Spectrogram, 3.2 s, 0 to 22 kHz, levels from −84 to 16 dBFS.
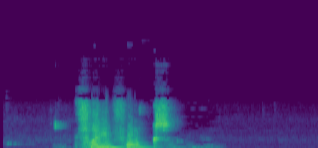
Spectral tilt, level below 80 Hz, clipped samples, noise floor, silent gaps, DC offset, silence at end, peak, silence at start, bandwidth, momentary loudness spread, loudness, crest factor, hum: -3.5 dB/octave; -56 dBFS; under 0.1%; -62 dBFS; none; under 0.1%; 1.25 s; 0 dBFS; 0.55 s; 9.4 kHz; 19 LU; -13 LUFS; 18 dB; none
